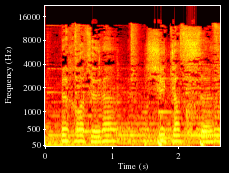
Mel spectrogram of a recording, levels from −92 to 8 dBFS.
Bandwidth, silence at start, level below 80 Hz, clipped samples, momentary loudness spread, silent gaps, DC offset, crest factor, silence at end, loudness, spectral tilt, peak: 15.5 kHz; 0 s; -26 dBFS; under 0.1%; 9 LU; none; under 0.1%; 12 dB; 0 s; -9 LUFS; -3 dB/octave; 0 dBFS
